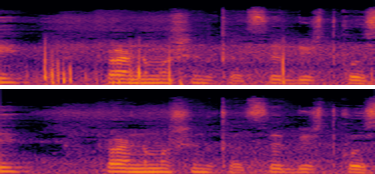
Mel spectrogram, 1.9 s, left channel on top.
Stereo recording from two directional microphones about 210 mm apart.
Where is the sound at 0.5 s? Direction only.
30° right (ahead or behind).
